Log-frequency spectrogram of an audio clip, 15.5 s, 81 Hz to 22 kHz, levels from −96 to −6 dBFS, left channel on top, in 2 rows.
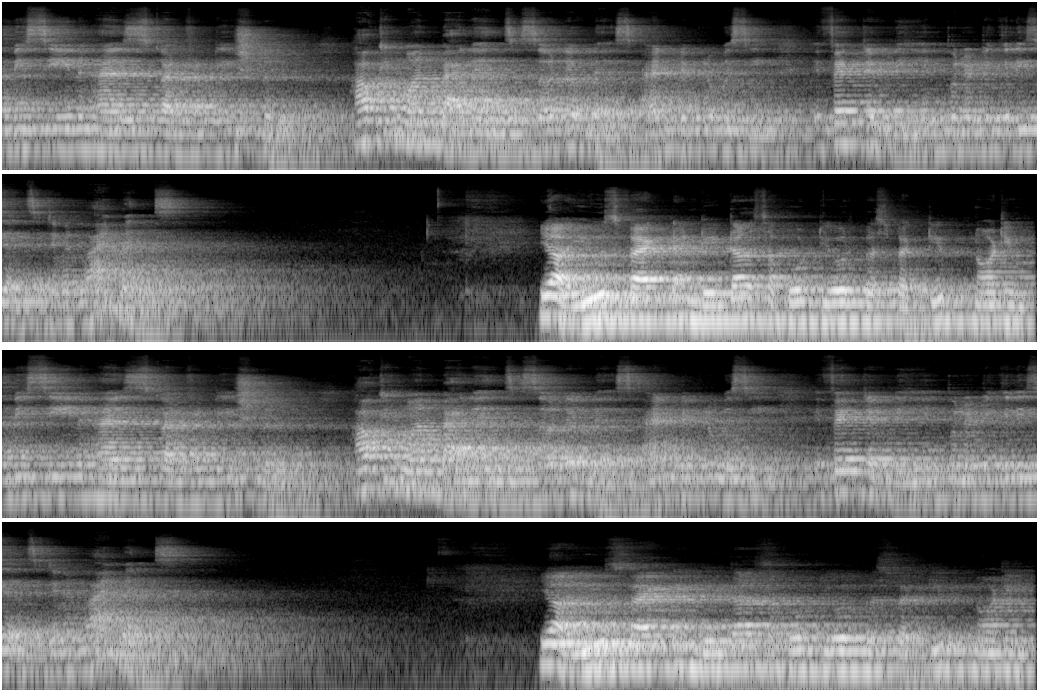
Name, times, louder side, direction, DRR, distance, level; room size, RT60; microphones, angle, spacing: voice 1, 0.0-2.2 2.6-8.9, left 1 dB, 20° left, -5 dB, 1.8 m, -26 dB
voice 2, 11.8-15.4, left 3 dB, 70° left, 4 dB, 0.5 m, -19 dB
11.5 x 4.8 x 6.7 m, 2.9 s
head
